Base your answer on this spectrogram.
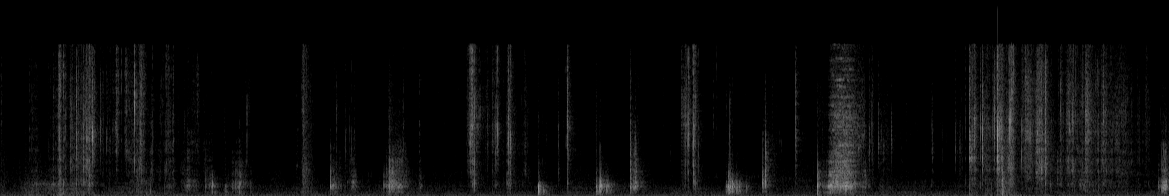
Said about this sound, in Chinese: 大蒜的话，先把它掰开来。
